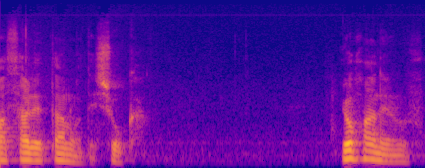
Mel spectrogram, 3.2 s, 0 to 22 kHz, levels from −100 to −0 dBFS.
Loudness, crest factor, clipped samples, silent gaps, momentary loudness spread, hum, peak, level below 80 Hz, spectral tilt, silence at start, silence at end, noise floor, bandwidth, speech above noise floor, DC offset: -29 LUFS; 22 dB; under 0.1%; none; 11 LU; none; -8 dBFS; -82 dBFS; -5.5 dB/octave; 0 s; 0.1 s; -68 dBFS; 14 kHz; 40 dB; under 0.1%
